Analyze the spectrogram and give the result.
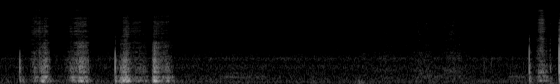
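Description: White chalk held in the fingers scratches writing strokes across a small handheld chalkboard with a wooden frame, giving a quick run of soft, low, rasping strokes. A near-silent pause follows, then a few more brief strokes at the end.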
